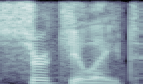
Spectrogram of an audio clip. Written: circulate

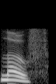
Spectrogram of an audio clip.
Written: loaf

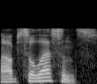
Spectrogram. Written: obsolescence

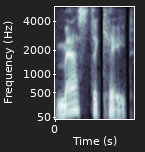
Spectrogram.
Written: masticate

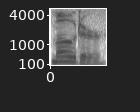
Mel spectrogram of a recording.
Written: motor

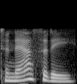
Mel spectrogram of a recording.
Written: tenacity

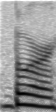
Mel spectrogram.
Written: boor

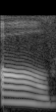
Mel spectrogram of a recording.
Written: awl

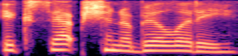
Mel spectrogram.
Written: exceptionability

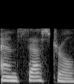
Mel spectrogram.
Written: ancestral

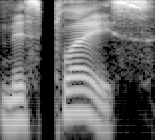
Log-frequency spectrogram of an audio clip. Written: misplace

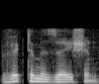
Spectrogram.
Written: victimization

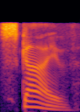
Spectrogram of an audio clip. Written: skive

